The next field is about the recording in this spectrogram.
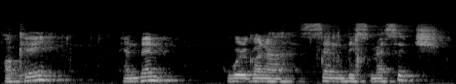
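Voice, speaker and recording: Slow, bright-voiced man in an echoey room. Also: on the high side. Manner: halting, instructional, narrating each click. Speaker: coach giving a software tutorial. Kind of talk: unscripted screen-share tutorial, thinking aloud step by step. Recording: muffled lo-fi, roomy echo, background noise.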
